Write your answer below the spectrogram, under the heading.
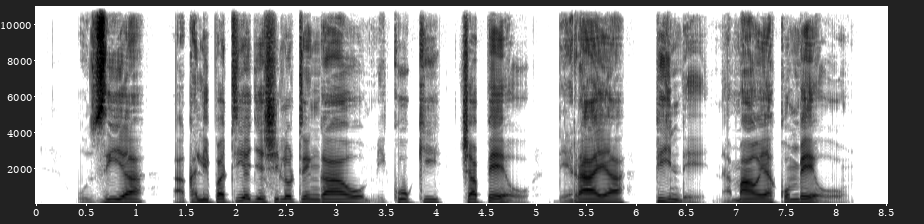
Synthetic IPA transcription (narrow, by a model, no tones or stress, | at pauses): ṵzia | a̰kalipatiaʄɛʃilɔtɛŋɡaɔmikuki | t͡ʃapɛɔ̰ | ɗɛɾaja | pindɛ̰na̰mawɛjakɔmbɛɔ̰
